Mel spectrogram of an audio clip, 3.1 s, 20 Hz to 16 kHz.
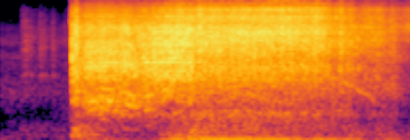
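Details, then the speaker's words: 1966 Ford Country Sedan FE big-block after a bigger solid-lifter cam swap, distributor timing checked right at 12: engine catches at once and runs steady and even, no misfire, pinging or knock; normal first start. "Yeah. Yeah, it should be close enough to run. Actually, that's right at 12. So, that should be enough."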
